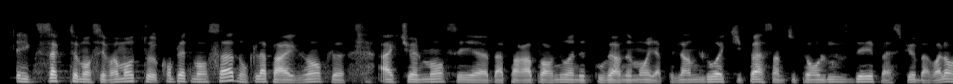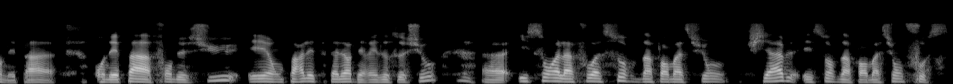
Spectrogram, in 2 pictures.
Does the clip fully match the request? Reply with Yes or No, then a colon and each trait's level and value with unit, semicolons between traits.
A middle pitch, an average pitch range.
No: low, 115 Hz; average, 3.7 semitones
